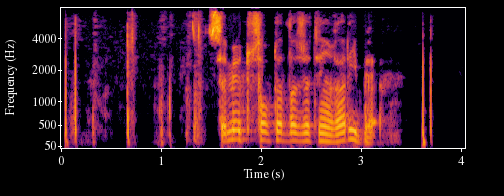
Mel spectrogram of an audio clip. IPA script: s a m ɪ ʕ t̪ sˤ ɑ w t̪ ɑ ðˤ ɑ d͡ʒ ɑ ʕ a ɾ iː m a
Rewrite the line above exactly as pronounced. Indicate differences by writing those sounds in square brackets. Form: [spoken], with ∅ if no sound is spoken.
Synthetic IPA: s a m ɪ ʕ t̪ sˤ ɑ w t̪ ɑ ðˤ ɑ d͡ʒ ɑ [ɣ] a ɾ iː [b] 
